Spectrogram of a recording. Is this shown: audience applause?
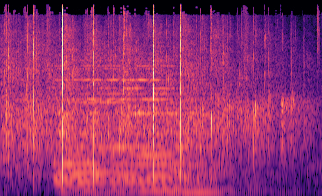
yes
